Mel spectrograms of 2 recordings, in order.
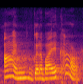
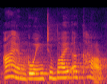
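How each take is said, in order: First: Going to is reduced to gonna. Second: Going to is said fully as two words. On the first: The speaker calls it right. "Instead of that, you can say" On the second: The speaker calls it wrong. "You don't want to say"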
